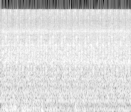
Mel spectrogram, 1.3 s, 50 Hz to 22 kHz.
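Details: Toyota Corolla 16-valve engine just after overhaul, fresh engine oil, gear oil and radiator coolant: short stretch of steady, even four-cylinder idle with a light top-end whirr and no knocks; normal idle.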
